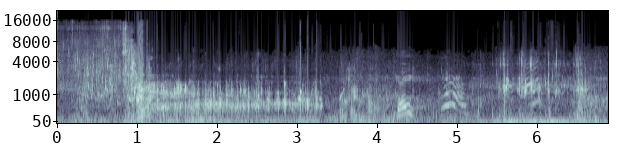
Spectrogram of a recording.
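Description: Water sloshes and splashes around a swimmer.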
